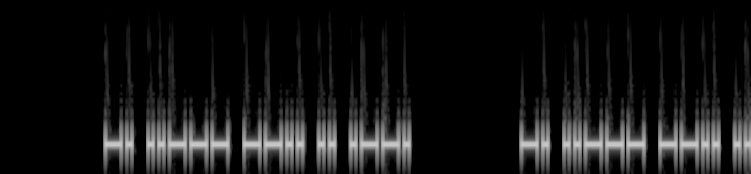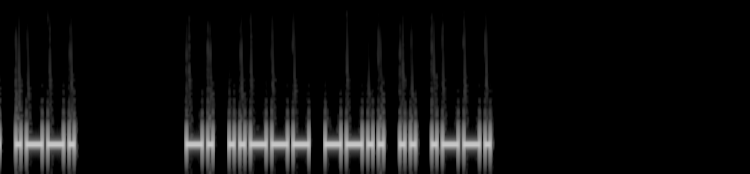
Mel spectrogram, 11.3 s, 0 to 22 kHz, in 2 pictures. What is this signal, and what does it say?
Morse code, heard as a keyed tone, about 30 wpm, 700 Hz. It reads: N2ZIP N2ZIP N2ZIP
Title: USA Call Signs - 5 Characters - Repeated 3x - 30wpm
